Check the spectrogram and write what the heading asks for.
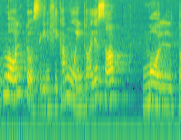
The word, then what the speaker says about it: molto: Olha só, molto. Olha a pronúncia, molto. Tem esse L antes do T. Você coloca a língua atrás dos seus dentes incisivos e aí vai conseguir pronunciar, ó.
